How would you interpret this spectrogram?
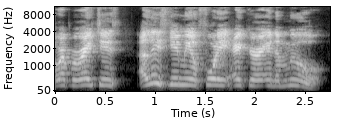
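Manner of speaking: usual speaking voice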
